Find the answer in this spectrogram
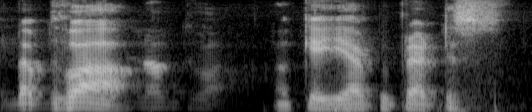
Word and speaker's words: लब्ध्वा: Mistake in pronunciation. Labdhe. Where is the labdhe here? Labdhva.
